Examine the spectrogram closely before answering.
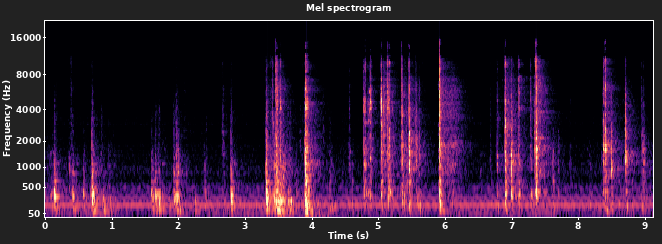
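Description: Irregular sharp plastic clicks and knocks as the lid of a Bissell carpet cleaner's water tank is pressed down and its side latch is snapped shut, some of the clicks coming in quick clusters.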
